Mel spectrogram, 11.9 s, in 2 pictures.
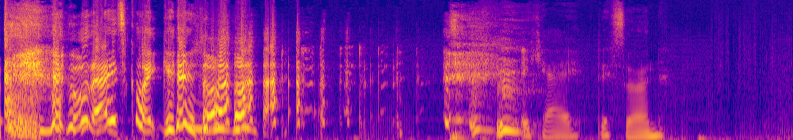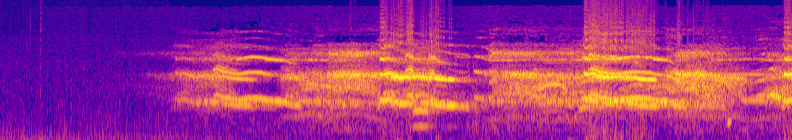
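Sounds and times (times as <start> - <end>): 
laughter: 0.0 - 4.0
speech: 0.9 - 2.0, 4.1 - 5.2
group of monkeys calling: 7.2 - 11.8.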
